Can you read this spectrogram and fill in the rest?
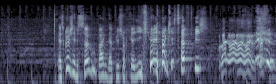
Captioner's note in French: rires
